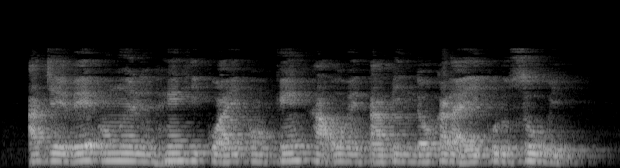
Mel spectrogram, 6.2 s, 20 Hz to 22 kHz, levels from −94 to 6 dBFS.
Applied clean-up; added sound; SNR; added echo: none; none; none; reverberation time 0.8 s.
